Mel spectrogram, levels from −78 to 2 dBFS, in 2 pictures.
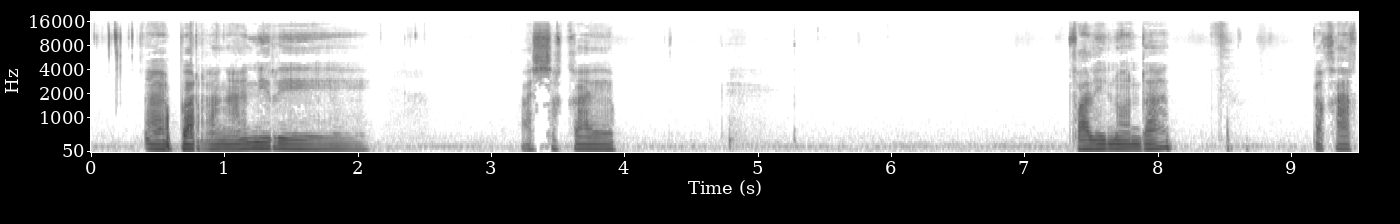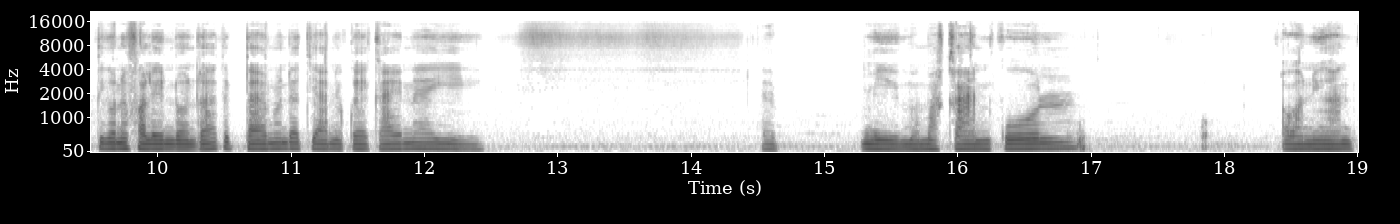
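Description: From 5.98 s to 11.98 s the speech suddenly drops in quality, with more codec artefacts, then snaps back with no gap. That is an adaptive stream at a lower bitrate: the player briefly switched to a leaner encoding, which sounds like HE-AAC around 48 kbit/s.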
